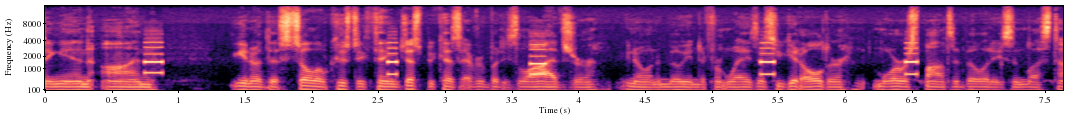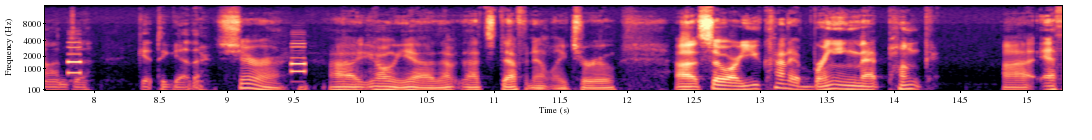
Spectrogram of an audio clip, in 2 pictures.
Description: DTMF, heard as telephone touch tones, dialled by hand, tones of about 100 ms, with speech in English. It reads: 6 3 2 3 3 6 8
